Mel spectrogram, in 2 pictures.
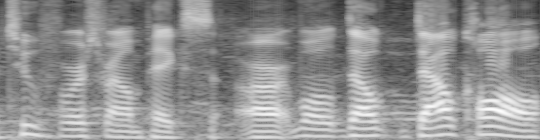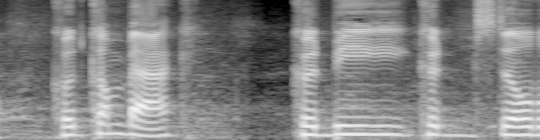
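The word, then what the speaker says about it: Dal Colle: Delcol, the E's, I think, was correcting our pronunciation.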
